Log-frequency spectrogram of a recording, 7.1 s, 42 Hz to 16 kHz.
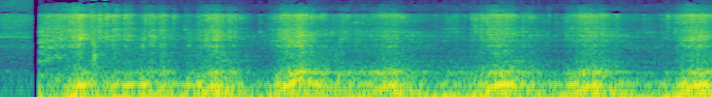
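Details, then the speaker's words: V8 Mustang's first start after winter storage, with new spark plugs and good oil pressure: it catches and revs, then the idle surges and sags about once a second and it stalls. "gonna take a second to learn how to idle and she dies"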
